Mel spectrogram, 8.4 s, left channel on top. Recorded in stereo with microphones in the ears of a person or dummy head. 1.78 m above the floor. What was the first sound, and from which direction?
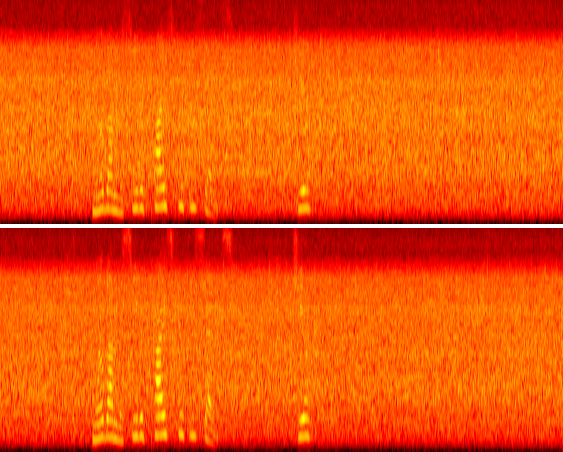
A woman speaking, 25° right (ahead or behind).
